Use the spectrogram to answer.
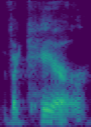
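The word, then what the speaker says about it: Vaquer: them was when Stephanie Valkyria is how you say her name.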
